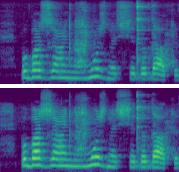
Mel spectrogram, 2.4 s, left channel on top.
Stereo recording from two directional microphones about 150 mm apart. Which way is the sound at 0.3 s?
50° right (ahead or behind).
